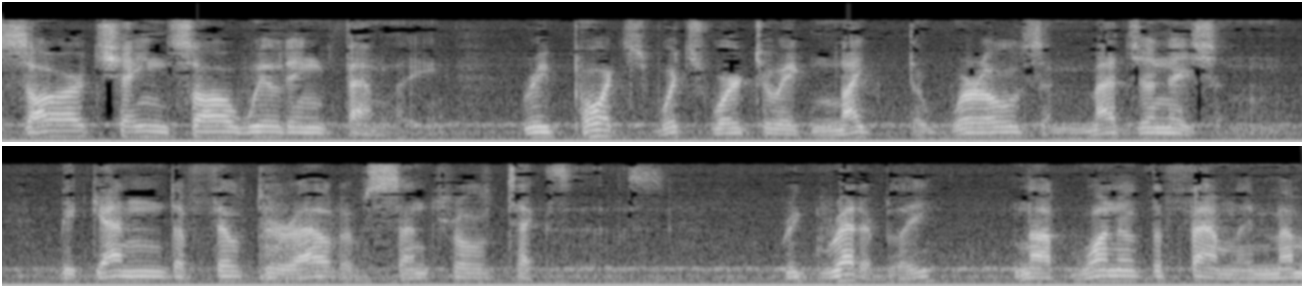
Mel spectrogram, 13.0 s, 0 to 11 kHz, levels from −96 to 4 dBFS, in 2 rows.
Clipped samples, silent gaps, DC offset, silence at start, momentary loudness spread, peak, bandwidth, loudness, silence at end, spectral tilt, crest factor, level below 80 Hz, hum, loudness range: under 0.1%; none; 6%; 0 s; 16 LU; 0 dBFS; 7.4 kHz; -18 LUFS; 0 s; -2.5 dB/octave; 20 dB; -46 dBFS; none; 3 LU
